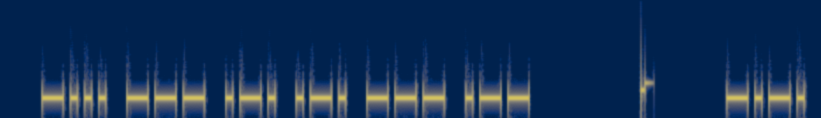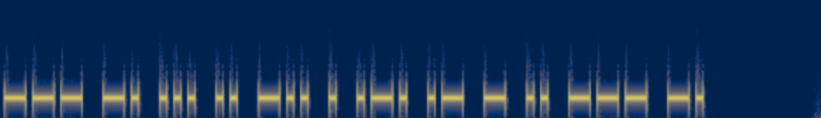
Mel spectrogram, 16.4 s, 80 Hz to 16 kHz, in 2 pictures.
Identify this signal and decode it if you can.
Morse code, heard as a keyed tone, about 17 wpm, 700 Hz. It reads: BORROW CONSIDERATION
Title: Sentences from Top 1500 Words - New Word Drill - 17wpm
